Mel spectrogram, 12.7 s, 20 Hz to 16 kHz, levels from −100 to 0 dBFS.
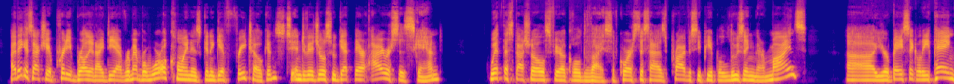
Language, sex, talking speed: English, male, 195 wpm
